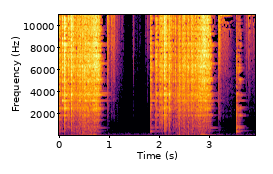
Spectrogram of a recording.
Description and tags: Chainlinks on metal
